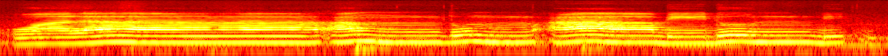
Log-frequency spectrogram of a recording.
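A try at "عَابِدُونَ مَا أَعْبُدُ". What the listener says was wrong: Panjang dunya.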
